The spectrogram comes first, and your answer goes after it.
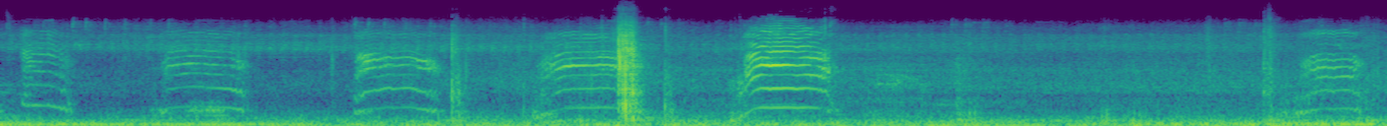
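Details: Stray cat met outdoors and filmed on a GoPro, meowing about six times in drawn-out, arching calls with rich overtones, spaced irregularly over nine seconds; a sharp knock sounds midway, with a low outdoor rumble underneath.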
